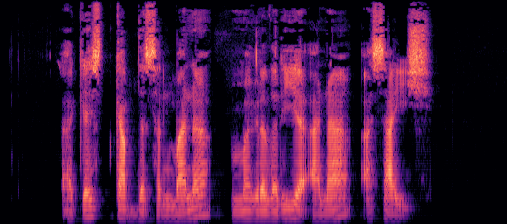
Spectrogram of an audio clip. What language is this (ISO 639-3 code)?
cat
